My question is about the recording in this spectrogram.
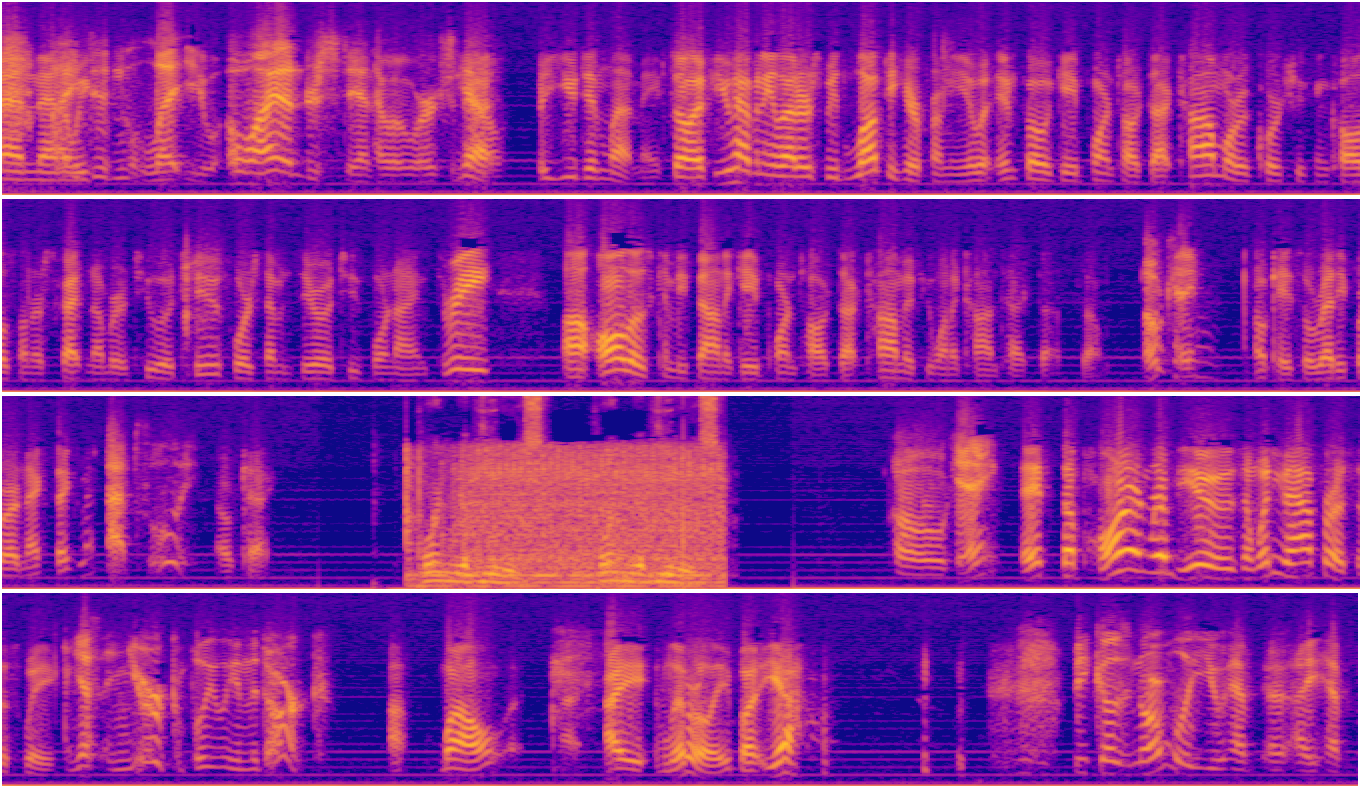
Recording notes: had to phone in this podcast!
